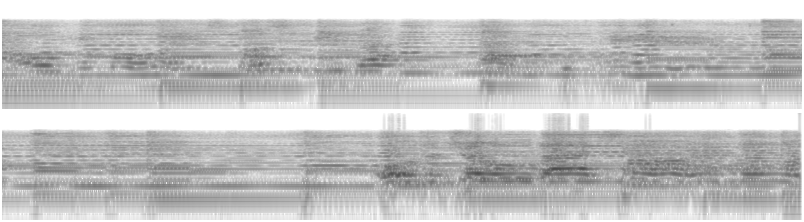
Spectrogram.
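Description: Acoustic string band playing an instrumental break in a Newfoundland folk song: strummed and plucked guitar and bouzouki under a sustained melody line.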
